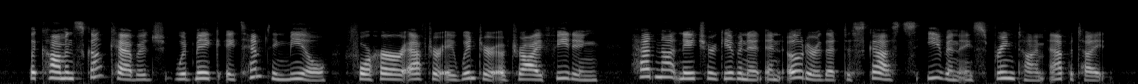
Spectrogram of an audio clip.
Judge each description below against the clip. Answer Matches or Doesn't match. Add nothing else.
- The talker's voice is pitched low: Doesn't match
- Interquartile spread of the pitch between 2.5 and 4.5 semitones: Matches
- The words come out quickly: Doesn't match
